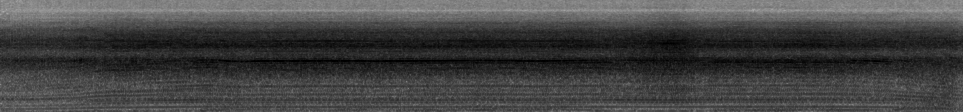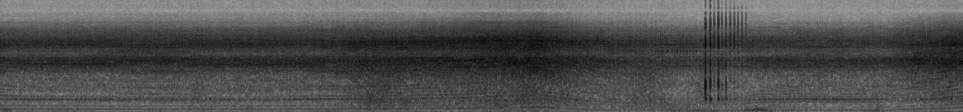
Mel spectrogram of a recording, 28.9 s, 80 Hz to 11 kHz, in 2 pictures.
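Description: Paramotor's two-stroke engine running in flight, its pitch falling as the throttle eases back about halfway through, picking up again, dropping a second time and climbing near the end. A single brief click about 25 seconds in.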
